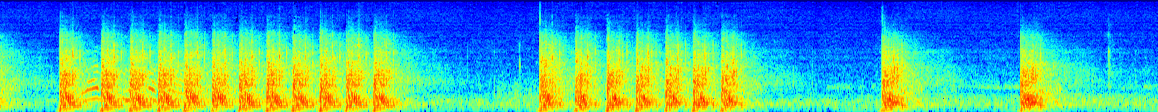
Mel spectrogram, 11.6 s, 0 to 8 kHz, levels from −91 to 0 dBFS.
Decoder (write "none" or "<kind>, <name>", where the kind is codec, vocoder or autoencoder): autoencoder, DAC-VAE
